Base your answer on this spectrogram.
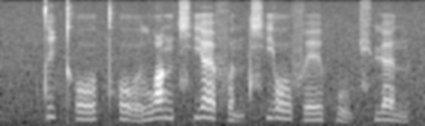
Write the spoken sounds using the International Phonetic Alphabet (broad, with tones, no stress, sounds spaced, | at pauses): t̪ i˥˩ kʰ o˧˥ ʊ̯ kʰ o̰˨˩ ʊ̯ l w ɑ˥˧ ŋ t͡ɕʰ j ɛ˥˩ f ə̰˨˩ n t͡ɕʰ j o˥˩ ʊ̯ f e˧˥ ɪ̯ p ṵ˨˩ t͡ɕʰ ɥ ɛ˥˩ n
